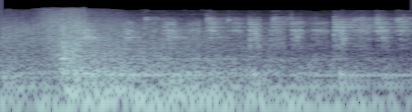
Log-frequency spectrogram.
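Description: Movie-trailer sound design: a low hit just after the start, then a rapid run of mechanical clicking over a low drone, and another hit at the very end.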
